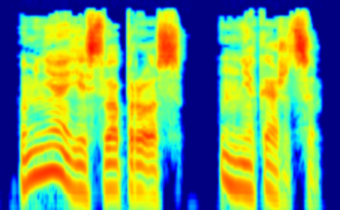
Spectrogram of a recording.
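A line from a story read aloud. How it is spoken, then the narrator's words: Uncertain, hesitant. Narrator (Russian): неуверенно сказал Мэтью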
